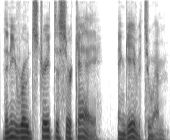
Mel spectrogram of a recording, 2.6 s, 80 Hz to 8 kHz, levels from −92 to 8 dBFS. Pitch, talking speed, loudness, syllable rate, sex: 110 Hz, 280 wpm, -17 LUFS, 5.3 syllables/s, male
